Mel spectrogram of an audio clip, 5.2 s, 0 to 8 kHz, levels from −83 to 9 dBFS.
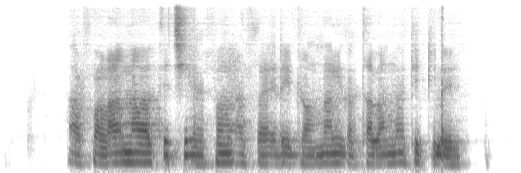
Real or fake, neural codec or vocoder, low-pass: fake; codec, 16 kHz in and 24 kHz out, 0.6 kbps, FireRedTTS-2 codec; 7.2 kHz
